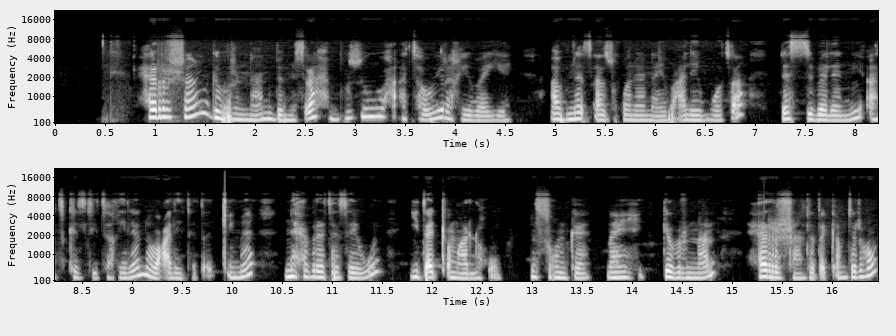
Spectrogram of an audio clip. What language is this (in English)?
Tigrinya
